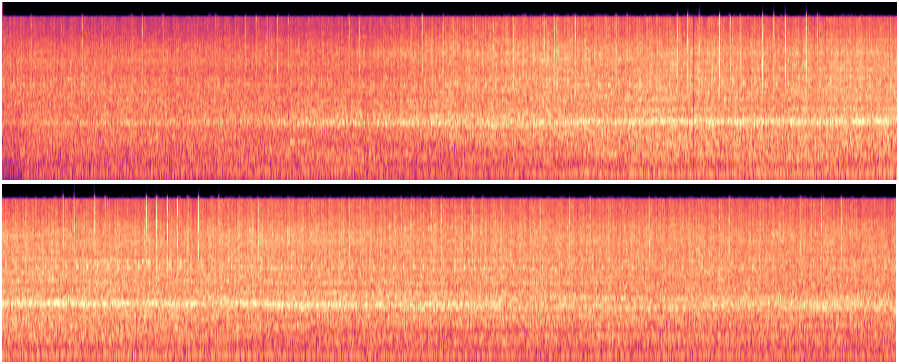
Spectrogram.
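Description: Suzuki Mehran's three-cylinder petrol engine idling, growing louder over the first eight seconds or so, then steady. The engine is misfiring ('missing'), a fault the workshop puts down to the ignition coil wiring.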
